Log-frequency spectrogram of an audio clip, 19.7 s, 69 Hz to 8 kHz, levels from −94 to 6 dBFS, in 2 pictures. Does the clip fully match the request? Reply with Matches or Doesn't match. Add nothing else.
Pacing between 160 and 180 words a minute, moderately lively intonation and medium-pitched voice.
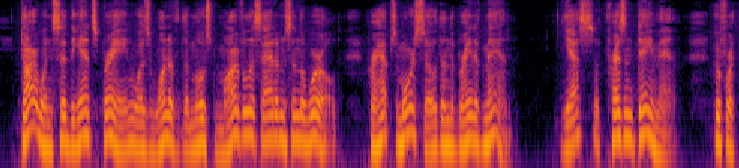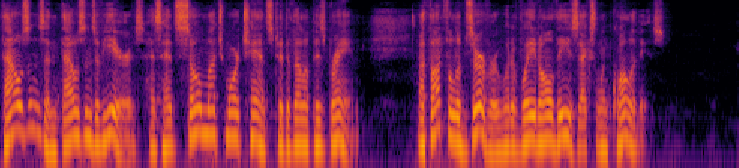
Matches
